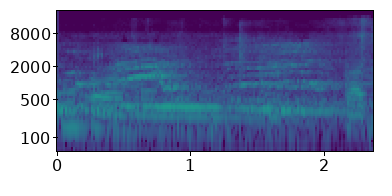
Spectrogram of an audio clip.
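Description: Human voices, overlapping, with some long held notes and pitches gliding up and down; no plucked strings are heard.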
